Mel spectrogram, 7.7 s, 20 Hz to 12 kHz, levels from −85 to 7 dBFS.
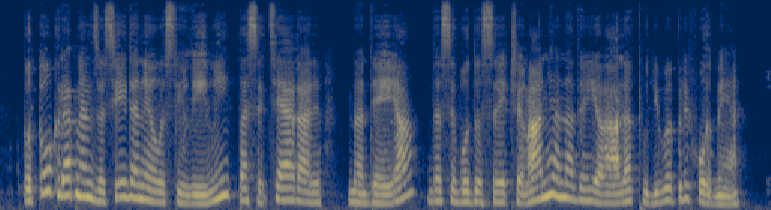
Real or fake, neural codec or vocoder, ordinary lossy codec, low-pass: fake; codec, 24 kHz, 0.9 kbps, WavTokenizer, medium music audio release; none; none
